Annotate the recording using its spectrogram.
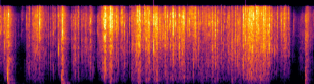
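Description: Clear plastic packaging crinkling and rustling as a folded suit is pulled out of it by hand, with a few sharp crackles near the start and denser crinkling through the rest.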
